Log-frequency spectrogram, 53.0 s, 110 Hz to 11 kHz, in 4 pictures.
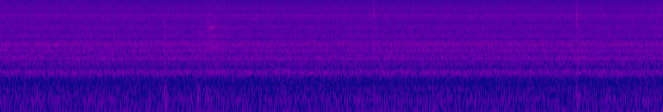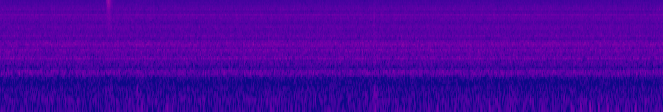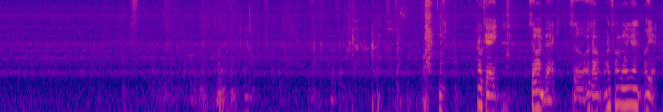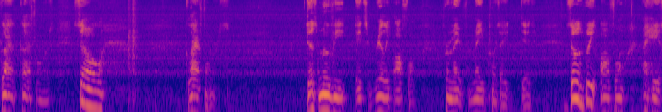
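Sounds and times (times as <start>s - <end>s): faint hum tones: 0.0s - 53.0s
microphone hiss: 0.0s - 53.0s.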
